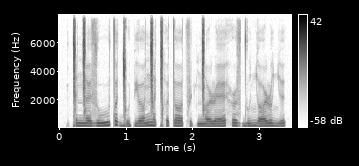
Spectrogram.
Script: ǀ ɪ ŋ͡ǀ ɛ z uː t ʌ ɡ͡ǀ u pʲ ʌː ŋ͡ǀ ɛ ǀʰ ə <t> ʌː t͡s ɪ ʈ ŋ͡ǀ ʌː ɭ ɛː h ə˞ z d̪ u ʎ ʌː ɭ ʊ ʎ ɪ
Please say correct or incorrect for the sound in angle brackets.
correct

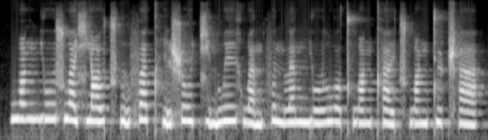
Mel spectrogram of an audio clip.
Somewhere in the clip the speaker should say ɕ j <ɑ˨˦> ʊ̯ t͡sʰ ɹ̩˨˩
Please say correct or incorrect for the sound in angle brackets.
correct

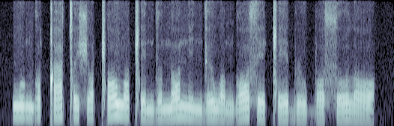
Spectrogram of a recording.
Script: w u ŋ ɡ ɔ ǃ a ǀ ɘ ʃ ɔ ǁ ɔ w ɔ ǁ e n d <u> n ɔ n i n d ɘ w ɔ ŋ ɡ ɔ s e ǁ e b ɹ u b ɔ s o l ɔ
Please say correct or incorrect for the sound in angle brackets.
incorrect: o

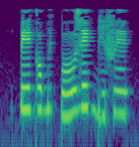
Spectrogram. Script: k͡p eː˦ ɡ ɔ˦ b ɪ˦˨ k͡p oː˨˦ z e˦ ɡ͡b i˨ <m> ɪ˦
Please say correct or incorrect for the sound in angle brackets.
incorrect: f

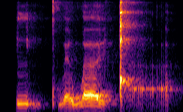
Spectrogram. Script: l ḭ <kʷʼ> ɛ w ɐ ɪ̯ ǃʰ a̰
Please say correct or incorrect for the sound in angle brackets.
correct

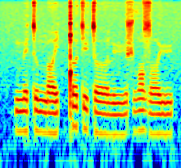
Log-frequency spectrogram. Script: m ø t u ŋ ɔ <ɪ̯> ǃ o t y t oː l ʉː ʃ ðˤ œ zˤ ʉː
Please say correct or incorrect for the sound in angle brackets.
correct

